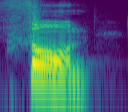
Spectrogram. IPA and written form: θɔːn (thorn)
